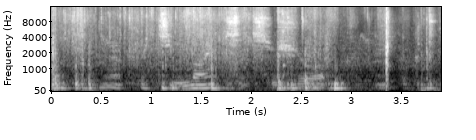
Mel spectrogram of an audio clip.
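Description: A wrapped object is set down on a hard counter with a soft thud.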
